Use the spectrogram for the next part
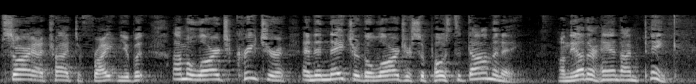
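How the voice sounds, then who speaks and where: A timid pink elephant played by a man apologises and analyses himself in a comedic radio play. His voice sits high, and the recording carries a faint background hiss. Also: brisk, close to an everyday voice. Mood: sheepish. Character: meek, anxious pink male elephant.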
